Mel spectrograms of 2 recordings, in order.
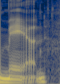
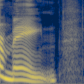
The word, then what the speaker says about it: Mane: Gucci Mane. – I still don't know. Is that man or Mane? – It's Mane, but, you know, I'm cool with man, too. It's just some people pronounce it different.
